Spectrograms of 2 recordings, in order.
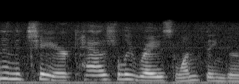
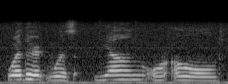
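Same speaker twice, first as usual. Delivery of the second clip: usual speaking voice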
